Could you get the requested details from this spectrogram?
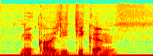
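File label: "mucolyticum", Dutch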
